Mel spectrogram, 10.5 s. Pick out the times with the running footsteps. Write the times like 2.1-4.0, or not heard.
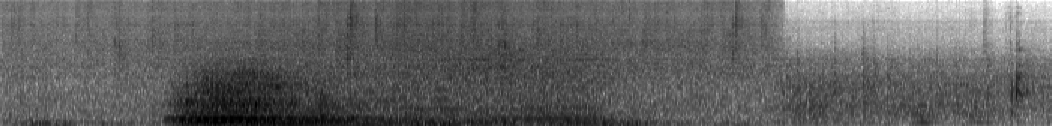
not heard.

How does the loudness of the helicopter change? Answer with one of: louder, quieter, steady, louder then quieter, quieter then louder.
quieter.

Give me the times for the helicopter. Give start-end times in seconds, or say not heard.
1.6-6.2.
